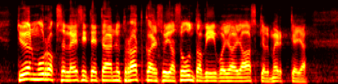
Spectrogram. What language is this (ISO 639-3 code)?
fin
